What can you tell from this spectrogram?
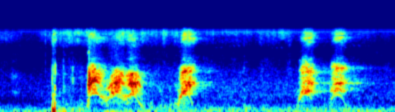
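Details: Two corgis, one tricolor and one sable, bark the whole way while chasing a ball, giving sharp, high barks in short bursts, some doubled, about a second apart; Corgi.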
